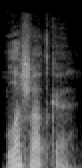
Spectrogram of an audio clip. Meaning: diminutive of ло́шадь (lóšadʹ): horsey, small horse
- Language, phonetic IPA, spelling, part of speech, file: Russian, [ɫɐˈʂatkə], лошадка, noun, Ru-лошадка.ogg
